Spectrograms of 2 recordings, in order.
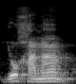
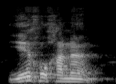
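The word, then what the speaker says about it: יְהוֹחָנָן: Yohanan, ou Yehohanan, que é a pronúncia correta, tá?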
